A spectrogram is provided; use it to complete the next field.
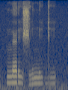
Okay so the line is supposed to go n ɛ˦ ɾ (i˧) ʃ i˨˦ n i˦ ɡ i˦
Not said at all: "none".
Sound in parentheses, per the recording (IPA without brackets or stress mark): i˦˨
